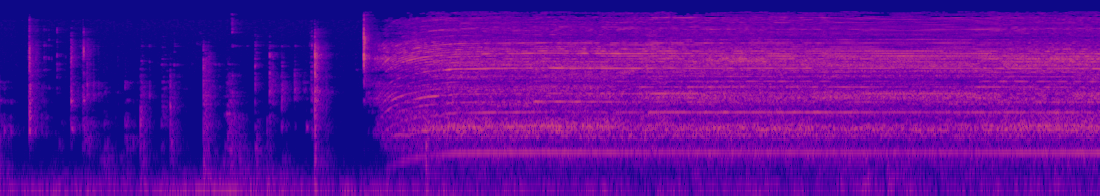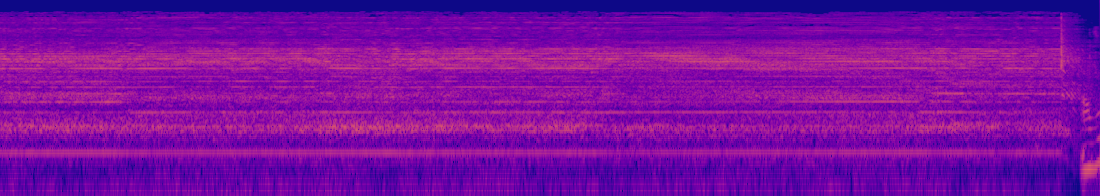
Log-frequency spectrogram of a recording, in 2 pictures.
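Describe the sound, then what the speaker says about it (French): Heat gun blowing hot air to dry watercolour and ink in an art journal, switching on after a few seconds of small taps and handling noises, then a loud, steady whining roar held close up to the end. "le heat gun ça permet de pousser l'aquarelle et l'encre"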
